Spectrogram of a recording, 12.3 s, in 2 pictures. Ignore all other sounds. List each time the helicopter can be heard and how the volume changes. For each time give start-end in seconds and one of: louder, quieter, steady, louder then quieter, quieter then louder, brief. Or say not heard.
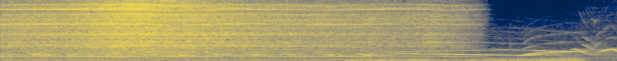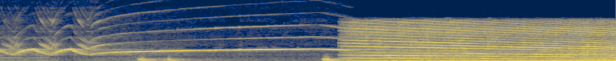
0.0-4.8 quieter.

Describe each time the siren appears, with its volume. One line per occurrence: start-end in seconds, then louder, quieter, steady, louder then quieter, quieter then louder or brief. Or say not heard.
0.0-12.2 louder.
